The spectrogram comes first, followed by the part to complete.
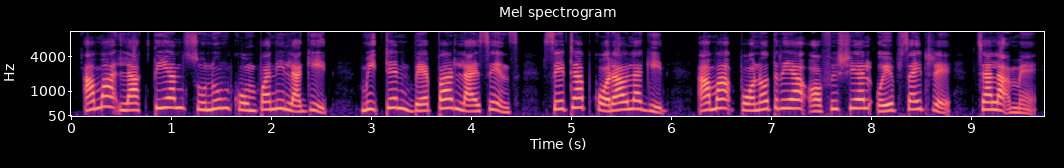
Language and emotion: Santali, neutral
